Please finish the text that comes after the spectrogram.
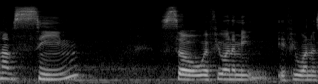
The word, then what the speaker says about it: sim: Careful, it's not the same pronunciation of sim. So if you want to say yes, the pronunciation is sim. Sim. It is in. It is the nasal e.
